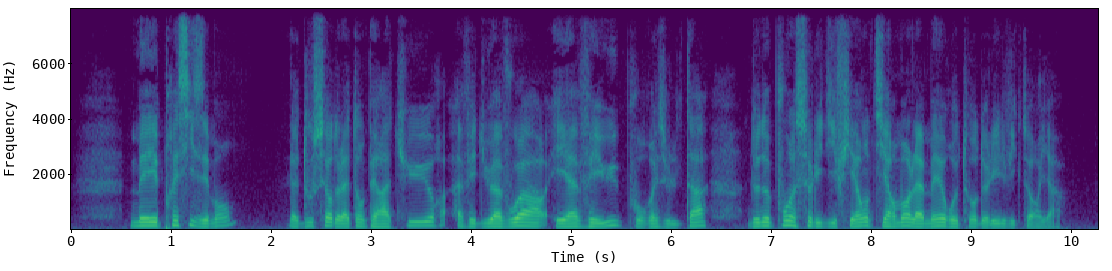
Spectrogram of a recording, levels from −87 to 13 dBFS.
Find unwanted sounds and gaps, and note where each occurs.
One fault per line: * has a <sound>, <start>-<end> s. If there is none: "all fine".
all fine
